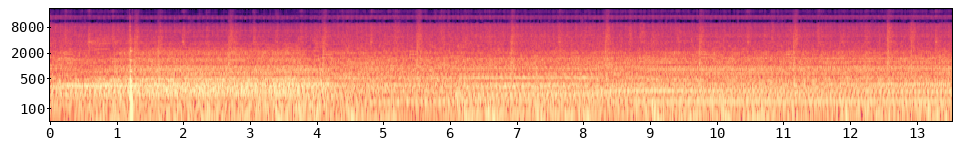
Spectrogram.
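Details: Samsung VRT HE washer on a heavy-duty hot cycle with a heavy load, spin speeding up near the 2-minute mark toward peak: an even drum hum and smooth, steady motor tone with no knocking or scraping. Normal high-speed spin.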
